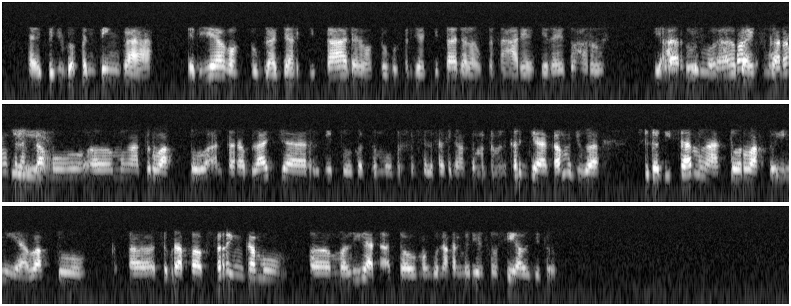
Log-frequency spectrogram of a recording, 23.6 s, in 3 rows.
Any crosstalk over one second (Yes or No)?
Yes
